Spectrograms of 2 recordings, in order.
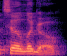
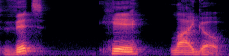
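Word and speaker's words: vitiligo: including the skin hair and mucus membranes they till Lego or I'm I'm not sure I'm pronouncing right oh there you go in Brackets vit Lio there you go thank you uh is a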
